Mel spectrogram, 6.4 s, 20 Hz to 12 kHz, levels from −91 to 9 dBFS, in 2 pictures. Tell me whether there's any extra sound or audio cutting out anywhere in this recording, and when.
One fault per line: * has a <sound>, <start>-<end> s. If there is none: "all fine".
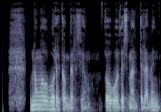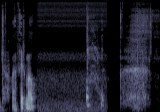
* has a cough, 4.9-5.3 s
